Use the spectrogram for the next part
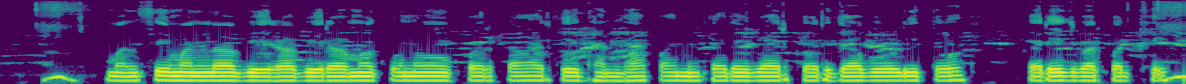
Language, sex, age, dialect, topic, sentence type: Chhattisgarhi, male, 18-24, Central, banking, statement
